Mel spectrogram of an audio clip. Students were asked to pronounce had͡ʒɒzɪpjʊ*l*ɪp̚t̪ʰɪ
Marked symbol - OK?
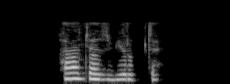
no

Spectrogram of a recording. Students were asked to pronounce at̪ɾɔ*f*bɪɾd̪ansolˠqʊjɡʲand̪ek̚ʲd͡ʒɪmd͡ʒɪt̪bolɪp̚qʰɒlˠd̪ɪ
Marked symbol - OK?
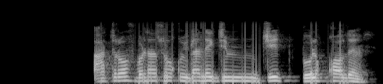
yes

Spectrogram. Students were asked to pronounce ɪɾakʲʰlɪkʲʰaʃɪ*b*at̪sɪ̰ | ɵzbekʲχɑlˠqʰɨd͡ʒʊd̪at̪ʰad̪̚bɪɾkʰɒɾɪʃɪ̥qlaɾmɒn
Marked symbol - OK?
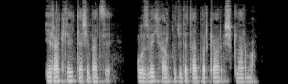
yes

